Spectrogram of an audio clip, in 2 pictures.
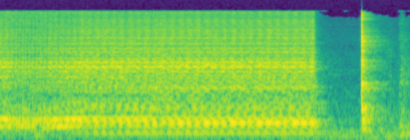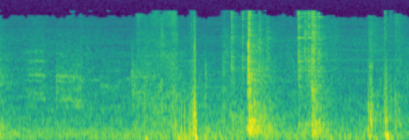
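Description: DTF printer's internal motor running with a steady whine for about four seconds, rising slightly in pitch as it starts and then cutting off sharply. A sharp click follows, then scattered light clicks and knocks from the mechanism.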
